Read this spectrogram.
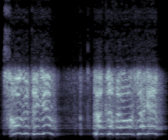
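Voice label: bailout mood high, speech japanese; War Thunder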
